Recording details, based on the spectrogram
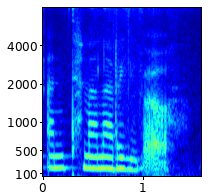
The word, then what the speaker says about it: Antananarivo: This is a prison in Antananarivo, Madagascar. I heard him say it like that, so yeah.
